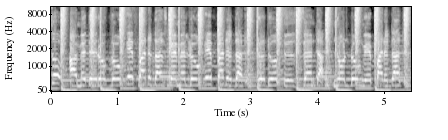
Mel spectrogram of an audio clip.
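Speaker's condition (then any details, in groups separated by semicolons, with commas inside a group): No condition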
